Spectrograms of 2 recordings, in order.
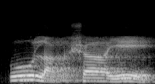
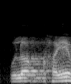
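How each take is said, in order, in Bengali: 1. মাঝের y ধ্বনিটি স্পষ্টভাবে উচ্চারিত হয়। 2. মাঝের y ধ্বনিটি নরম হয়ে প্রায় শোনা যায় না। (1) "ইয়কে স উচ্চারণ করতে হবে" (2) "কুলক্ষয়ে বলা যাবে না"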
